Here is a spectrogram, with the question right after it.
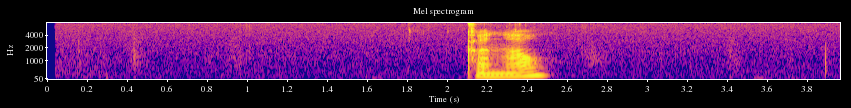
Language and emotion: Russian, neutral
